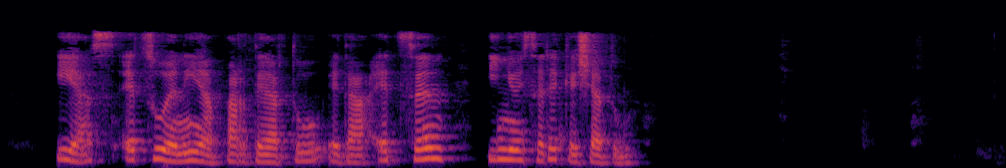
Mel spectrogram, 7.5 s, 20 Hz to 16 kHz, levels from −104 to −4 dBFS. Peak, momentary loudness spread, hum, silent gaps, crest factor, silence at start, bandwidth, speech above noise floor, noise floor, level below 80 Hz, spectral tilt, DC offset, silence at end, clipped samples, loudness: -30 dBFS; 8 LU; none; 3.59-3.65 s; 20 dB; 0.45 s; 8 kHz; over 43 dB; under -90 dBFS; under -90 dBFS; -3 dB/octave; under 0.1%; 2.75 s; under 0.1%; -47 LUFS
